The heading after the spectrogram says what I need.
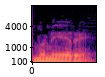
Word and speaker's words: monere: With monere, same thing, penultimate syllable.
